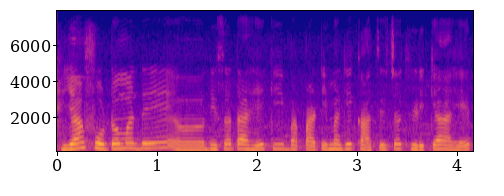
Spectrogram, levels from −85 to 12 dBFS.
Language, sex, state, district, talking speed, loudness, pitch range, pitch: Marathi, female, Maharashtra, Mumbai Suburban, 160 wpm, -19 LUFS, 230-260 Hz, 245 Hz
